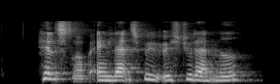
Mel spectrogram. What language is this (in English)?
Danish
